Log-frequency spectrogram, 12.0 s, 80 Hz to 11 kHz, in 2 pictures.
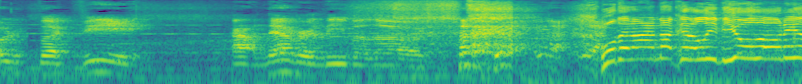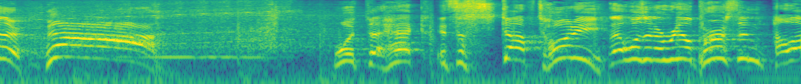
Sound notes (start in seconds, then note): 3.4 Mysterious Man laughs; 6.3 yells; 7.2 dramatic music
